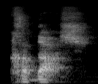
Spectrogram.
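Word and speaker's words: קדש: That is how you say month in the Hebrew. Qadash.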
